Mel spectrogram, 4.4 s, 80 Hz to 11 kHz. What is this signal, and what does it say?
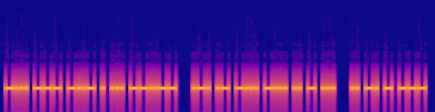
Morse code, heard as a keyed tone, about 50 wpm, 700 Hz. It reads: BOXES, RABBITS INTO
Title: A Sound Of Thunder 50wpm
